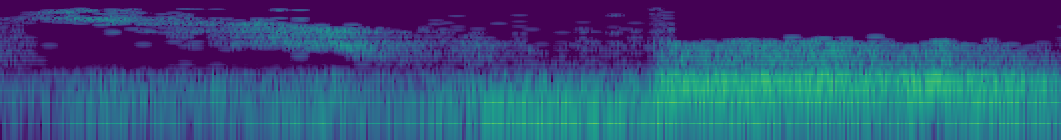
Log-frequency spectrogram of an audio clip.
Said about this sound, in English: Fire a space torpedo close to his port side, Hap. Let him know we mean business, too.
